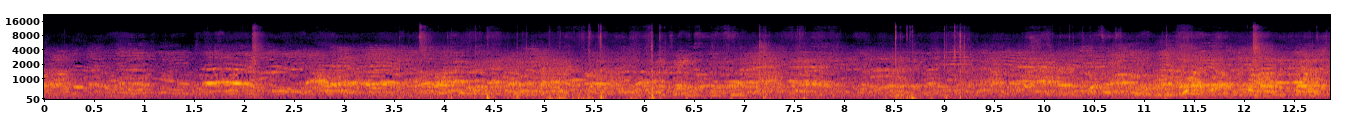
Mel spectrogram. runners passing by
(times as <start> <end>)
3.2 10.2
